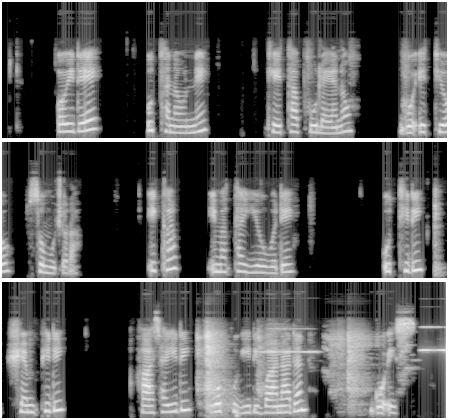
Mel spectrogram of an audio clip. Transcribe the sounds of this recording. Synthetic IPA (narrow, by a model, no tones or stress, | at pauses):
ʔɔjd̪eː | ʊt̪ʰːɐnɐwnːɛ | kʰe̞ːt̪ːaːpʰuːlɐjɐnɐw | ɡɔʔɛt̪ːɪjɔ | sɔmʊt͡ʃʼɔɾɐ̰ | ʔɪkːɐ | ʔɪmɐt̪ːɐjɪjowɔd̪e | ʔʊt̪ʰːɪd̪ɪʃɛmpːɪd̪ɪ | haːsɐjɪd̪ɪwɔpːʊɡiːd̪ɪbaːnaːd̪ɐn | ɡɔʔeːs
